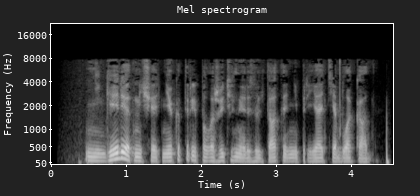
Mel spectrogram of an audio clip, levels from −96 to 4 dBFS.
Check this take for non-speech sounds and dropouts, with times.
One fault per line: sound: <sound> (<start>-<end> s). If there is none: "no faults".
no faults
